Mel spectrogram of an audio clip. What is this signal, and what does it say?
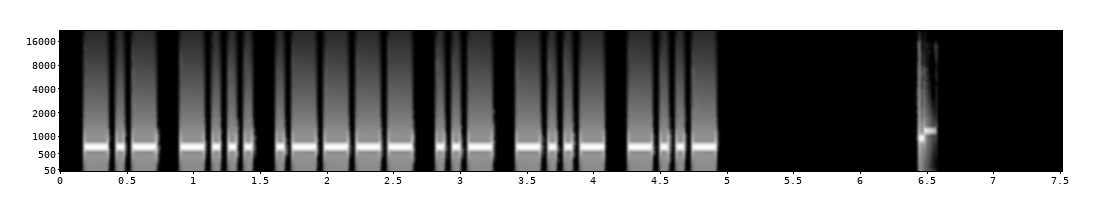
Morse code, heard as a keyed tone, about 21 wpm, 700 Hz. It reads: KB1UXX
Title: USA Callsign DE Callsign - 6 Characters - 20wpm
